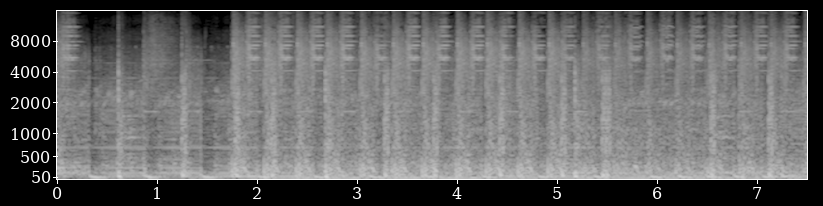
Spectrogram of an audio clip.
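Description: Tank shells and heavy weapons in a riot video game fire in a dense, continuous barrage of booms and thuds, loud and rhythmic throughout with no pause.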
